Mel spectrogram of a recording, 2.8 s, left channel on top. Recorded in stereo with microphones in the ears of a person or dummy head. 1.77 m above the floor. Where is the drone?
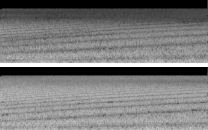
60° right (ahead or behind); by 2.8 s 90° right.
